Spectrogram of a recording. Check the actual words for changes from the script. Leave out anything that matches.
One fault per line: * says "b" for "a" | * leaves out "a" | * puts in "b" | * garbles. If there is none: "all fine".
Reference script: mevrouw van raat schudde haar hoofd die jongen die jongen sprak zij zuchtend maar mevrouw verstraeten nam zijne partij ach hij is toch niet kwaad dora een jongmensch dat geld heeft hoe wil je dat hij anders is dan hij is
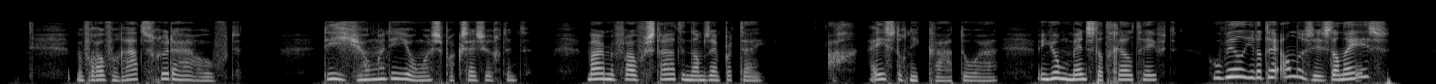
all fine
